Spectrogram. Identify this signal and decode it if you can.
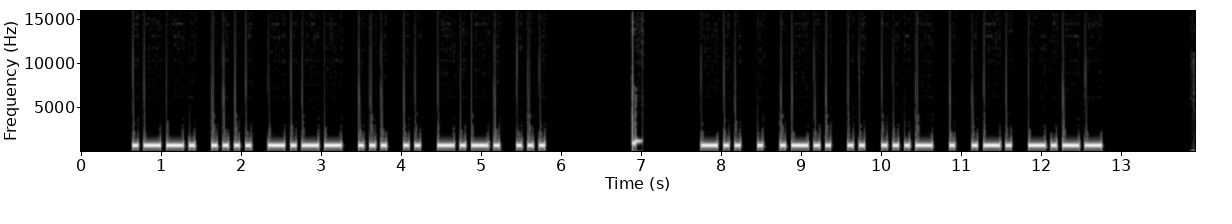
Morse code, heard as a keyed tone, about 17 wpm, 700 Hz. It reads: PHYSICS DELIVERY
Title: Sentences from Top 1500 Words - New Word Drill Alt - 17wpm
